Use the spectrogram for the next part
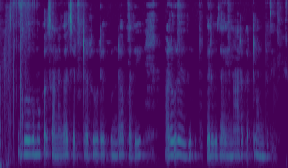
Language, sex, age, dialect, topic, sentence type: Telugu, female, 36-40, Utterandhra, agriculture, statement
